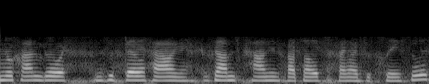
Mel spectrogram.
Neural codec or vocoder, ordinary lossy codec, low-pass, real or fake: codec, 16 kHz, 0.5 kbps, FreqCodec, larger model; MP3, 24 kbps; 3.6 kHz; fake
